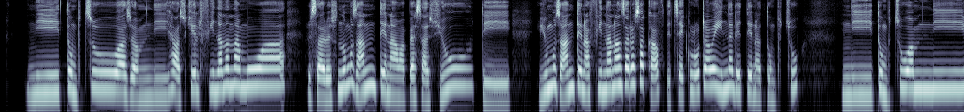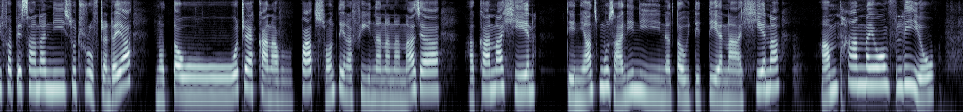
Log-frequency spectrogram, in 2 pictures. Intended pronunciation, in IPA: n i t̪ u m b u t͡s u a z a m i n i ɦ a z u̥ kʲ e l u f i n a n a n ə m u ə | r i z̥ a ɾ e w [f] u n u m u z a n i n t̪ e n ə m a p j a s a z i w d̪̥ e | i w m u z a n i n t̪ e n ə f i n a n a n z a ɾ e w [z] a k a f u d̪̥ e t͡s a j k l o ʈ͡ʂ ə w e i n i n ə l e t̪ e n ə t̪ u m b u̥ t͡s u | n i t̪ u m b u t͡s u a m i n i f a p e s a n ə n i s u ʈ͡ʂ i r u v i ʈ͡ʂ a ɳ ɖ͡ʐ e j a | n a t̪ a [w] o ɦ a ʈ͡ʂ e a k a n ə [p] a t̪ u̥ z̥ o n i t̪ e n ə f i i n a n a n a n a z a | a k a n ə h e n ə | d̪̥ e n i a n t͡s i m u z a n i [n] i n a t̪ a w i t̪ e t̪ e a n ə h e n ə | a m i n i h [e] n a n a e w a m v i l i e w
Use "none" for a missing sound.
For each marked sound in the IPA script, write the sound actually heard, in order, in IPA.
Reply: s, s, w, p, n, a

